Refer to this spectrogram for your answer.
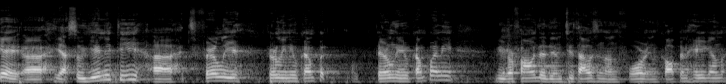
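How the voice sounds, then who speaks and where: Someone with a Lithuanian accent talks at a very fast pace with ordinary pitch variation. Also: man, fairly high pitch for a man. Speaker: site reliability engineer. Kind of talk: conference talk. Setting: stage with audience.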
